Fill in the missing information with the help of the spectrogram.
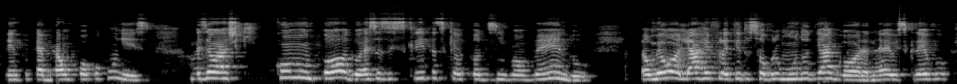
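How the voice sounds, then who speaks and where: A woman's voice: on the high side, brisk. A woman of twenty-six with a Cearense accent from the Cariri, reflecting in a conversational interview in a searching, hesitant way. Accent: Cariri Cearense, northeastern Brazilian. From Cariri, Ceará, Brazil. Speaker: guest playwright and actress.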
